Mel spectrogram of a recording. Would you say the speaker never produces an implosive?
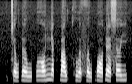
no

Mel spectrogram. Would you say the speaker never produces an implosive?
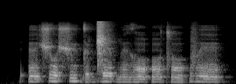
yes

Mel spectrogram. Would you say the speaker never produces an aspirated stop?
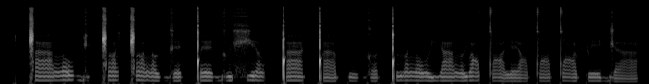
yes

